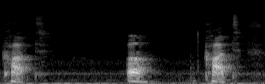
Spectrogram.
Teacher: we are opening our mouth a bit, and it's a bit rounded. There's some rounding of the lips.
